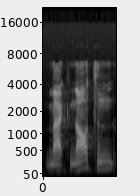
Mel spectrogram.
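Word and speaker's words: M'Naghten: should be familiar with the MC the mnon pronounce mnon rule which states that an individual suffers from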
